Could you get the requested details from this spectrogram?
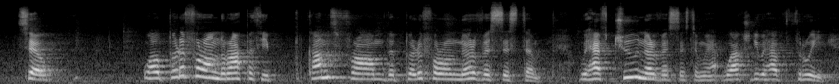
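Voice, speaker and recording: A woman talks fairly quickly in a high voice with lively intonation. Room echo and noticeable background noise can be heard. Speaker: neurologist. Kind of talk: lecture.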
